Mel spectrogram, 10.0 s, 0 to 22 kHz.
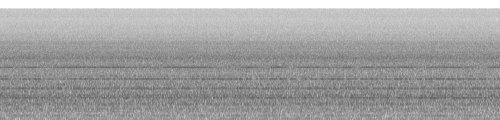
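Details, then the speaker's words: HP ProLiant DL380p Gen8 server (24×4GB DIMMs, eight 300GB 10,000 rpm drives in RAID 5, both PSUs, no cards) during POST/boot: steady, loud rushing airflow with faint fixed tones, no rattle or grind; fans flat out, normal at startup. "I'm going to let it run through a full post and boot up so you can hear how loud it is"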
